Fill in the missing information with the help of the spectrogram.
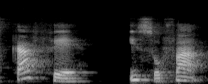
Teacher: As duas têm a última sílaba tônica, portanto, elas são oxítonas.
